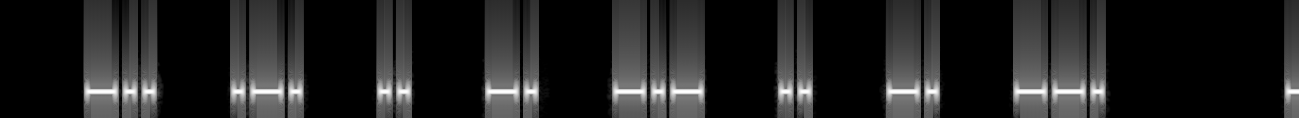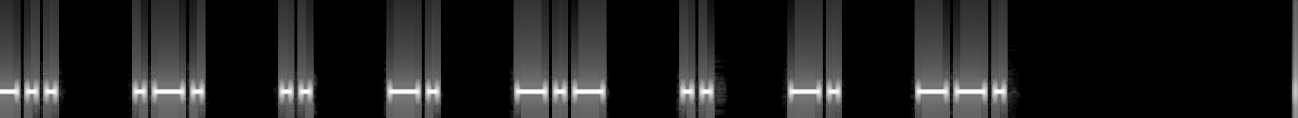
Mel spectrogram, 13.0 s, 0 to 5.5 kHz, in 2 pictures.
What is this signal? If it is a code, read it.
Morse code, heard as a keyed tone, about 25 wpm, spaced as for 15 wpm, 600 Hz. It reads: DRINKING DRINKING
